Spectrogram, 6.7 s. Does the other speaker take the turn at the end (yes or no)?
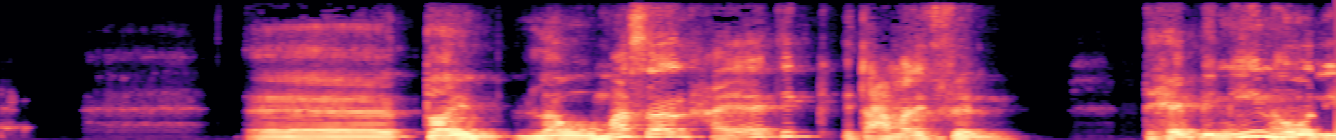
no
